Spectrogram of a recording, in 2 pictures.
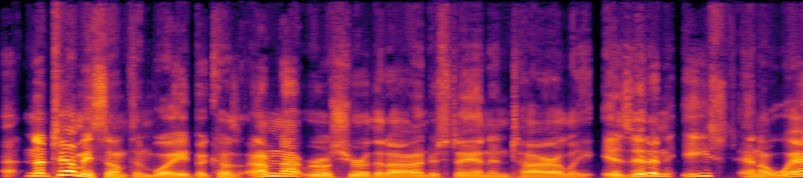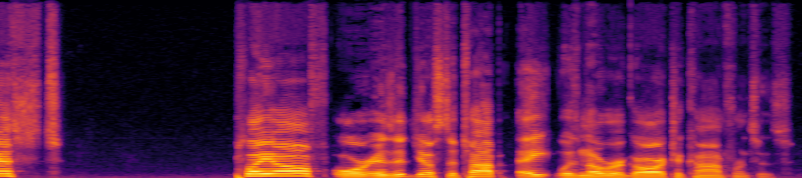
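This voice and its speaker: A man co-hosting a sports radio show, talking casually and deliberately with pauses. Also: on the high side, expressive, fairly bright tone, dry recording, clean studio sound.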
